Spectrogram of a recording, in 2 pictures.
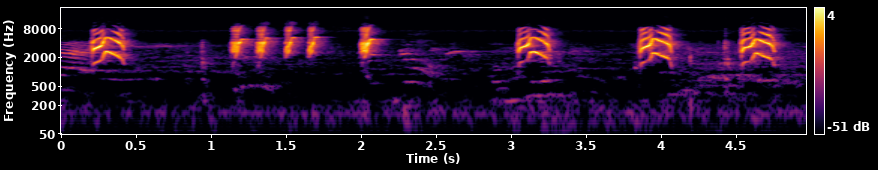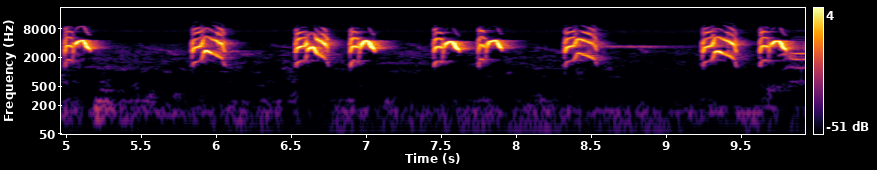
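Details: Sunbird kept at home, song used as a lure for trapping: bright, rapid chevron-shaped whistled notes, single and in quick clusters of two to four, spaced irregularly over a faint low hum.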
